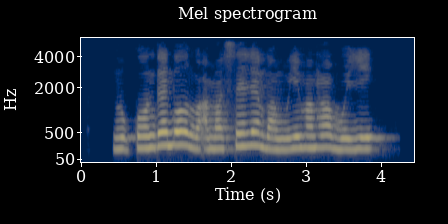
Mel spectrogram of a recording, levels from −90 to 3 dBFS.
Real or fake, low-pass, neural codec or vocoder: fake; 5.4 kHz; codec, 16 kHz, 0.5 kbps, FunCodec, trained on Chinese and English, 25 frames a second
